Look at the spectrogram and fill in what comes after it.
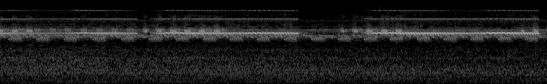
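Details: Nature recording of insects meant for relaxation and sleep: a loud, high, continuous trill with short breaks near one and a half and three seconds, over a quieter steady chorus.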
